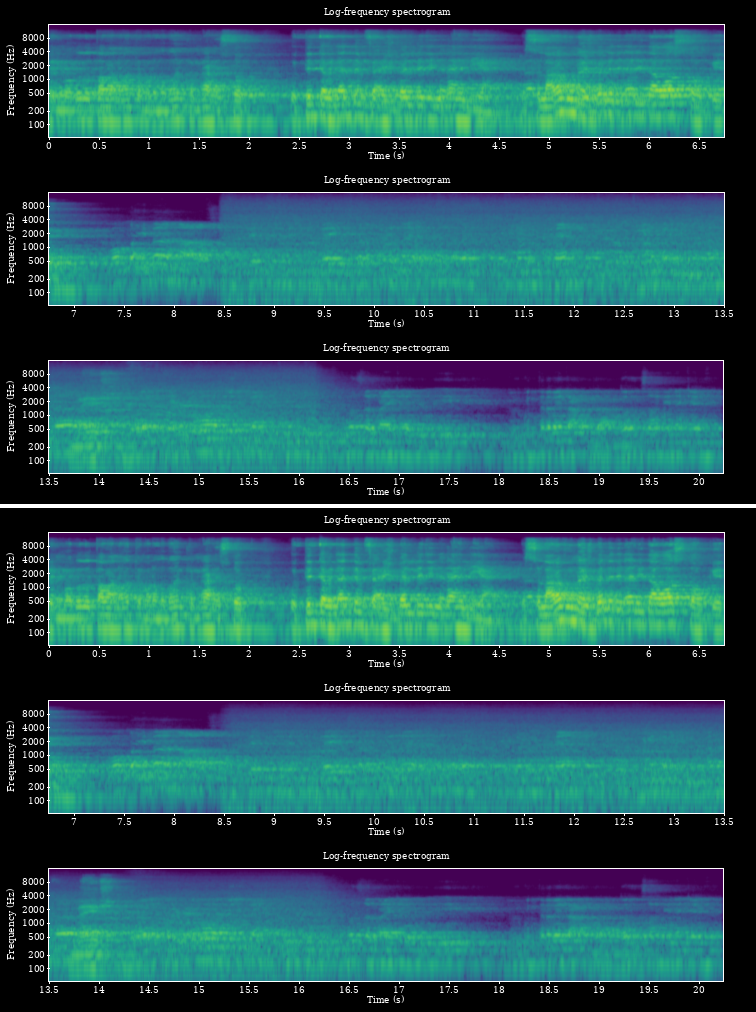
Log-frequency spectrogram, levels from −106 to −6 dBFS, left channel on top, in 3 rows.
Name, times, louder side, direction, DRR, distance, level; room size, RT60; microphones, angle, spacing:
voice 1, 0.0-2.0 2.4-6.9 13.7-14.1, right 1 dB, 30° right, 3 dB, 1.2 m, -28 dB
voice 2, 4.6-5.3 7.2-12.1 12.6-17.6 18.0-20.2, equal, 15° left, -2 dB, 5.8 m, -41 dB
sound 1, 8.5-16.2, left 1 dB, 85° left, 4.7 m, -46 dB
22.5 x 15.5 x 9.2 m, 2.5 s
head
